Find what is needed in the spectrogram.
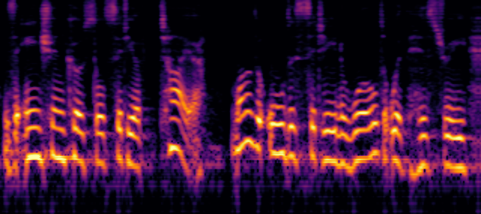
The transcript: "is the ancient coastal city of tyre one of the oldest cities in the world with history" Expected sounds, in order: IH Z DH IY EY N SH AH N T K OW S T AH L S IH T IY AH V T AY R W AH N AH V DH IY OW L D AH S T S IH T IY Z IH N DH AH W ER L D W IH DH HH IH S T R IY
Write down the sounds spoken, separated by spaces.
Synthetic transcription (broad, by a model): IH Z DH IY EY N SH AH N K OW S T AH L S IH T IY AH V T AY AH W AH N AH V DH IY OW L D AH S T S IH T IY IH N DH AH W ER L D W IH DH HH IH S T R IY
